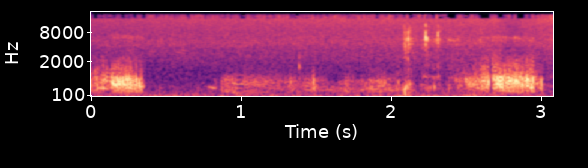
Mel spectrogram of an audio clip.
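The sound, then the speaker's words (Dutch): A hedgehog, disturbed as branches around its resting spot are being cleared away, snuffles and huffs in noisy bursts, with a low rumbling growl running between them and a sharp click near the end. No one speaks. “Ehm, een egel die had eh, flink aan het snuiven en aan het blazen is en aan het grommen.”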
